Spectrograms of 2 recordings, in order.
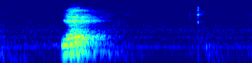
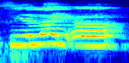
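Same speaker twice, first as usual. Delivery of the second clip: higher and louder, slow sing-song farewell; cheery goodbye; 8 semitones higher, 10 dB louder, slower than usual. Retold or imitated. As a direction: wave them off like a delighted salesman. Shop assistant waving goodbye.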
